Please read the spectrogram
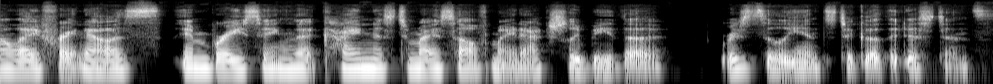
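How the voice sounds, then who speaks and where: Vocal fry runs through a woman's medium-pitched voice. She speaks at a fairly quick pace. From Appalachia. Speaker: author. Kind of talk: podcast interview. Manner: casual, reflective with fillers.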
